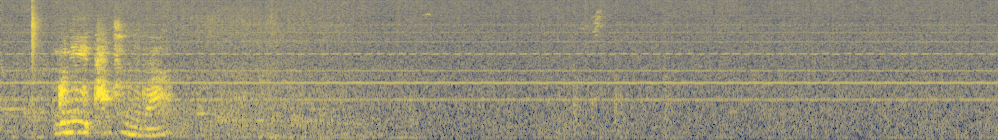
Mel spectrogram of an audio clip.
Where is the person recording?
in an elevator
